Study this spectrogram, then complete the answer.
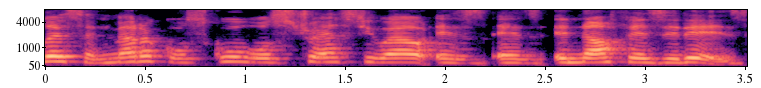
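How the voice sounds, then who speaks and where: With an unremarkable speaking voice, a woman talks at a moderate pace and fairly high pitch, her pitch varying in an ordinary way. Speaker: medical school admissions representative. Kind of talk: webinar presentation.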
